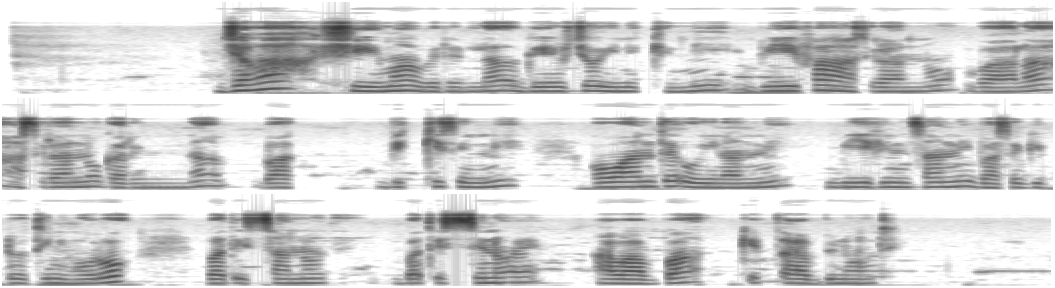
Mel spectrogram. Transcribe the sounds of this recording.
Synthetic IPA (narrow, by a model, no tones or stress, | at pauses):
d͡ʒɐwaːʃiːmaːbɛd̪ɛlːɐɡe̞ːɾt͡ʃːɔjɪnɪkːɪnːɪbiːfahɐsɪɾɐnːɔbaːlahɐsɪɾɐnːɔɡɐɾɪnːɐ | bɪkːɪsɪnːɪ | ɔwant̪ɛʊjɪnɐnːɪ | biːfɪnsɐnːɪbɐsɛɡɪd̪ːɔt̪ɪnɪhɔɾɔ | bɐ | bɐt̪ʼɪsːɪnɔʔɛ | ɐwaːbːakʼɪt̪ʼːaːbːɪnoːt̪ɛ̥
